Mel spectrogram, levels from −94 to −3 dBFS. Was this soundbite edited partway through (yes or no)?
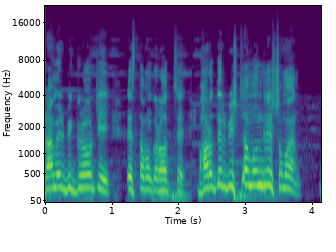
no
